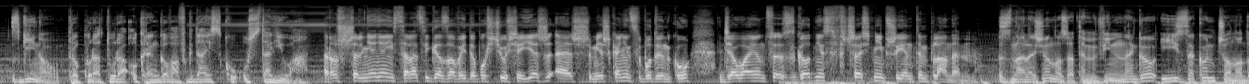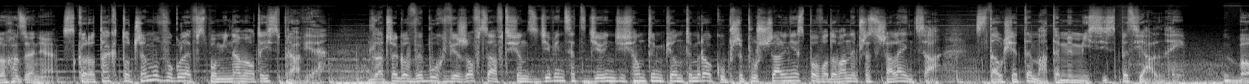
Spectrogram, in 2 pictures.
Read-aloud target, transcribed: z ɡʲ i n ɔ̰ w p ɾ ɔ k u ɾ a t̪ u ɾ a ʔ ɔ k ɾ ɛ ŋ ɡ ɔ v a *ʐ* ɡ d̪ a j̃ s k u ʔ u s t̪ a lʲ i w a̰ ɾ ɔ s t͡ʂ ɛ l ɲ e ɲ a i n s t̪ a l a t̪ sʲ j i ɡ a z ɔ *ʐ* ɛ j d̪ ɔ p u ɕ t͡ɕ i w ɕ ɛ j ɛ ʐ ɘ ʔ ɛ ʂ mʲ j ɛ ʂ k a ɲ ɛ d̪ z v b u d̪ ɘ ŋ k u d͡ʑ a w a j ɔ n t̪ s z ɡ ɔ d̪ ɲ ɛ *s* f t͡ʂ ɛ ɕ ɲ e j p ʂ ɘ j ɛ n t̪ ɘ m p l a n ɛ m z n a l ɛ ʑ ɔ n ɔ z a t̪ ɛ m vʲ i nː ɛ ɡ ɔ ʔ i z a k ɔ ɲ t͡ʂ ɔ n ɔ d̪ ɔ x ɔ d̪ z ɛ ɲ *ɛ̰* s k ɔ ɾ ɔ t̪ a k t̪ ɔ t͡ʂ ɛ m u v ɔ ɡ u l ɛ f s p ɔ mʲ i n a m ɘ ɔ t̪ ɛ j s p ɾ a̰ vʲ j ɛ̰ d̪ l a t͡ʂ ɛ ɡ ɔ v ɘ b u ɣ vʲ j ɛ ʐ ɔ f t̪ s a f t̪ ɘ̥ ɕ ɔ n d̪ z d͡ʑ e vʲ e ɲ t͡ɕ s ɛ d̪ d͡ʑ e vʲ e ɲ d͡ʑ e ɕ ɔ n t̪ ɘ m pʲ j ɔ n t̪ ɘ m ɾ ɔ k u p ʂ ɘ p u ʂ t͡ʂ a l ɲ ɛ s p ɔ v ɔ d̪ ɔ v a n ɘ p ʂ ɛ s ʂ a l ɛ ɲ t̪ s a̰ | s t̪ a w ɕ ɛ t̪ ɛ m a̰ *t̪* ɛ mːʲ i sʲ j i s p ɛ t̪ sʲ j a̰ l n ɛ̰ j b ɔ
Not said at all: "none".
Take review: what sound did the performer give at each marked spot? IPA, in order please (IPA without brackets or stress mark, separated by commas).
v, v, s, ɛ̰, t̪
